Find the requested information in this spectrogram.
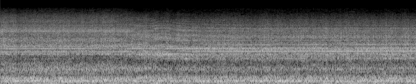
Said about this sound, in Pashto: دا د کامیر په نوم یوه خصوصي طیاره ده چې تر دریو کلونو وروسته نن شنبه اورزګان ولایت ته راغلی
